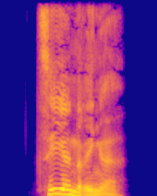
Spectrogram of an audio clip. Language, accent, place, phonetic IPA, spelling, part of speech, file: German, Germany, Berlin, [ˈt͡seːənˌʁɪŋə], Zehenringe, noun, De-Zehenringe.ogg
- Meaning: nominative/accusative/genitive plural of Zehenring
